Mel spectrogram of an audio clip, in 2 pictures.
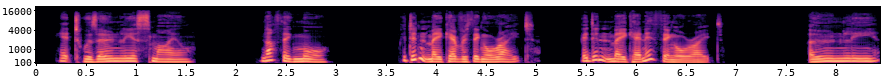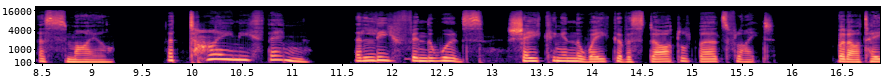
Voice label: audiobook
